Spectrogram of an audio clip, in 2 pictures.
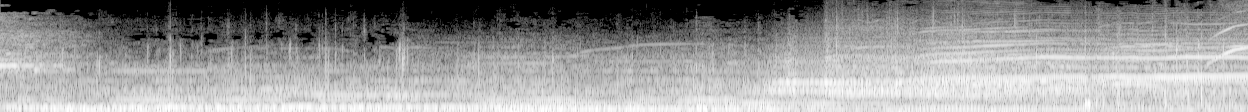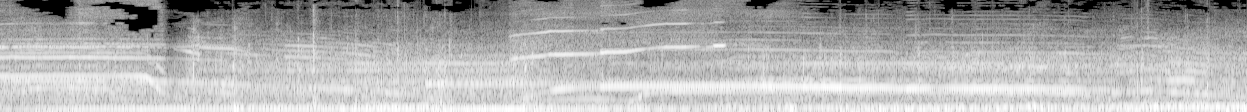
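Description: Live rock band playing at a large concert, with long sliding notes held over a steady low drone. Crowd cheering and whoops are mixed in.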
